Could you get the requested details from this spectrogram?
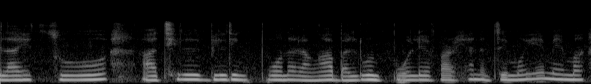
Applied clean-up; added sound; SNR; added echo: none; none; none; none.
